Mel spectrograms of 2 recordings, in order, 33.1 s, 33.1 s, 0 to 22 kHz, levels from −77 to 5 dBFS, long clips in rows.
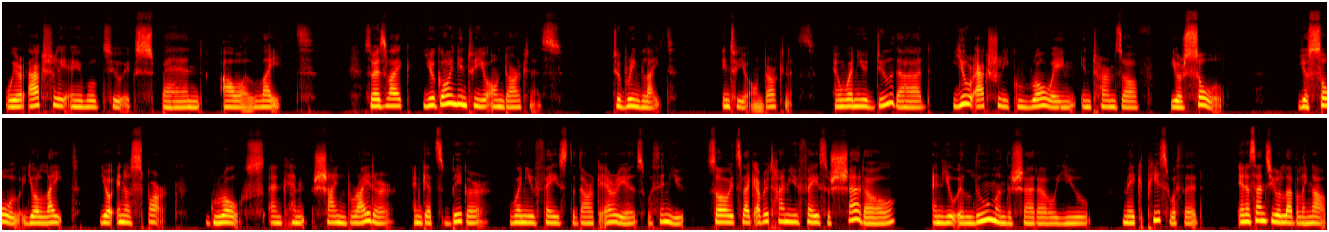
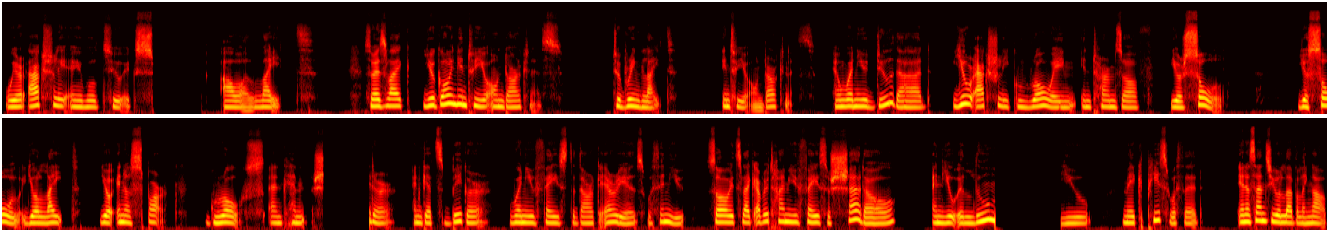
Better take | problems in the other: first | audio cutting out; at 2 s for 0.5 s, at 21 s for 0.5 s and at 29 s for 1 s

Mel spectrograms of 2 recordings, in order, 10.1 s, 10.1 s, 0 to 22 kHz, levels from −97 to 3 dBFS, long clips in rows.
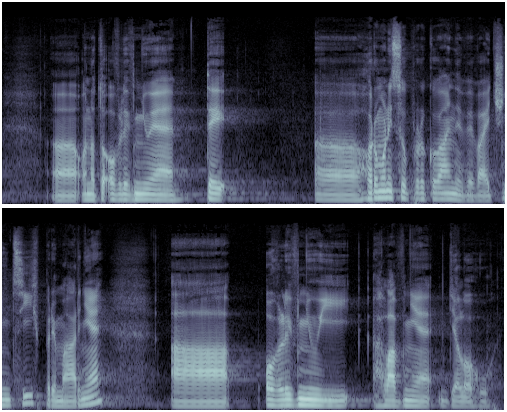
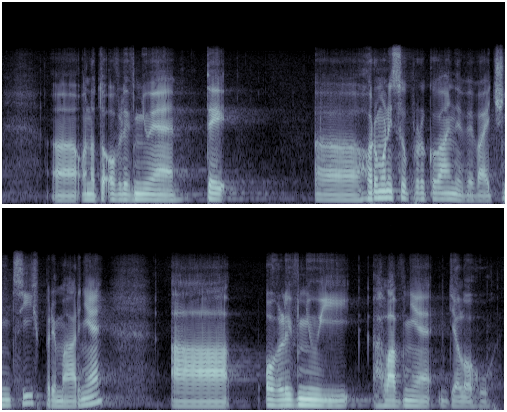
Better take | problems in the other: first | garbled, watery; slightly; nothing above 8 kHz

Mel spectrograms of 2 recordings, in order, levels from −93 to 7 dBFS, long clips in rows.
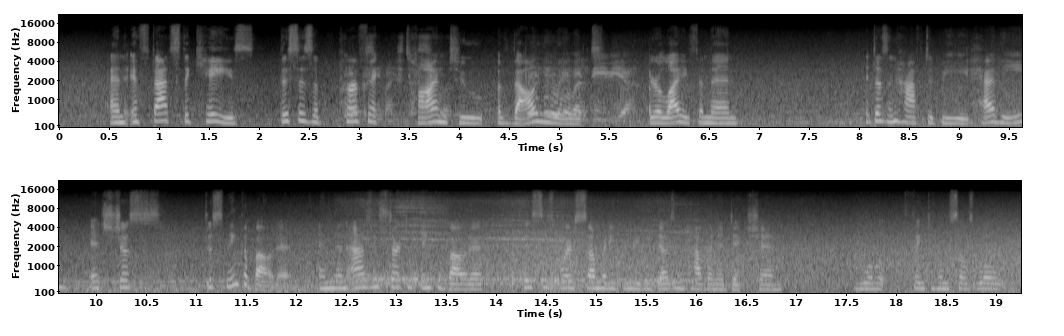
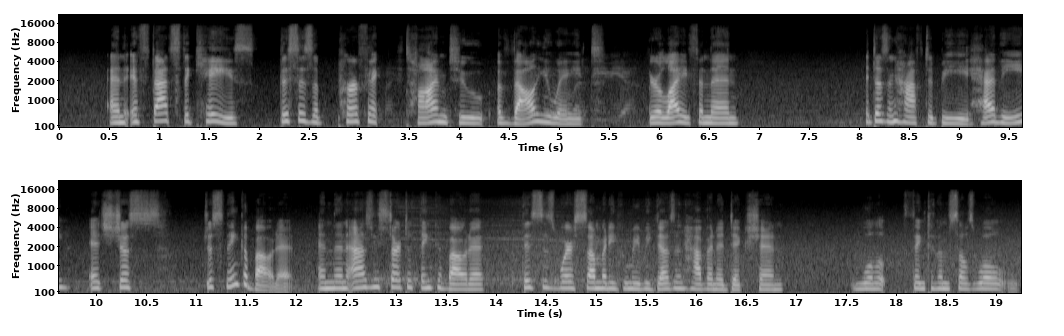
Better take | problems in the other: second | train or aircraft noise; loud; throughout; 5 dB below the speech; faint in the second

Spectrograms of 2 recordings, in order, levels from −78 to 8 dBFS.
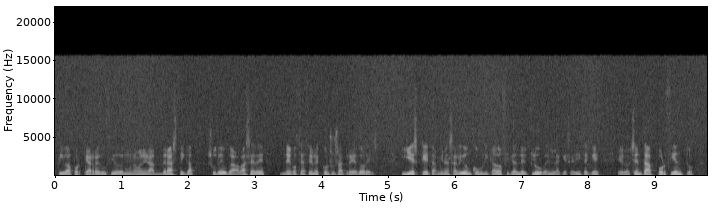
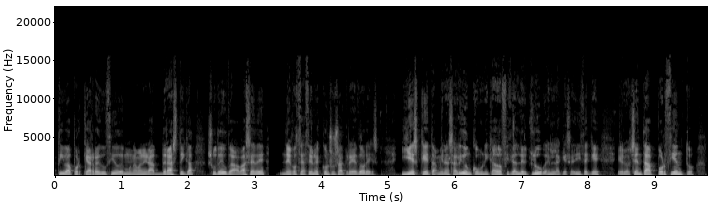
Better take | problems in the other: second | hiss; loud; throughout; 10 dB below the speech

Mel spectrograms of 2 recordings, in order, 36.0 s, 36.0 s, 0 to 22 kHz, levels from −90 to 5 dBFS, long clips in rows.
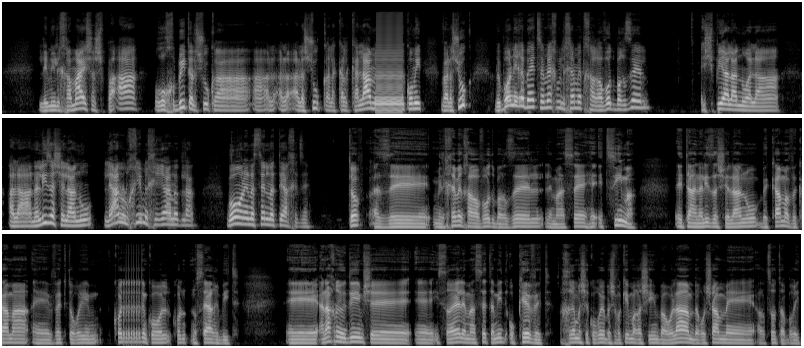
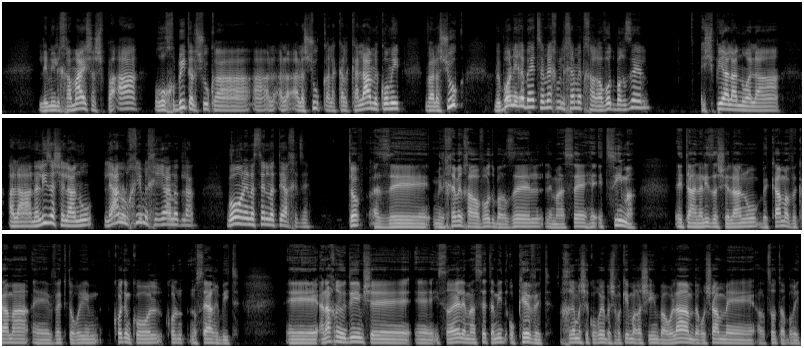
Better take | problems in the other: second | audio freezing; at 5.5 s and at 26 s

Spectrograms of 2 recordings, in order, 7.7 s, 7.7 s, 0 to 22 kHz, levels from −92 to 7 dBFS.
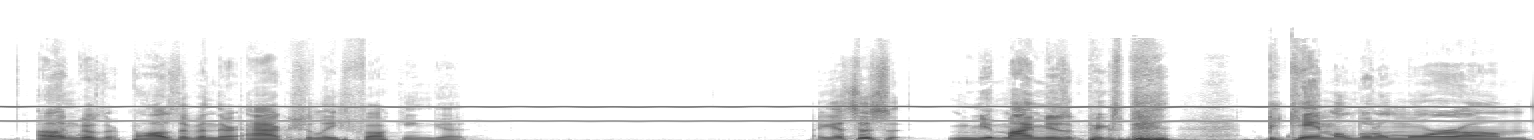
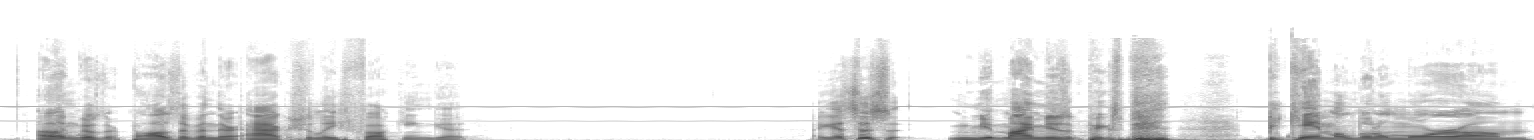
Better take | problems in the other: second | high-pitched whine; loud; throughout; 5.5 kHz, 8 dB below the speech; faint in the second

